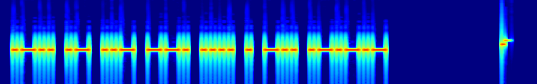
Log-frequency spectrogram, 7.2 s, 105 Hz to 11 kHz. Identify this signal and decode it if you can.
Morse code, heard as a keyed tone, about 20 wpm, 700 Hz. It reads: LAUGHED.
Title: A Sound Of Thunder 20wpm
